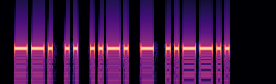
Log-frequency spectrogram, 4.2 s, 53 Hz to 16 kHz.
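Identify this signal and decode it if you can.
Morse code, heard as a keyed tone, about 19 wpm, 600 Hz. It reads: GIFT?
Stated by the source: Morse code at 19 wpm from CW med Gnister, reading Ken Follett's novel Never in English.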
